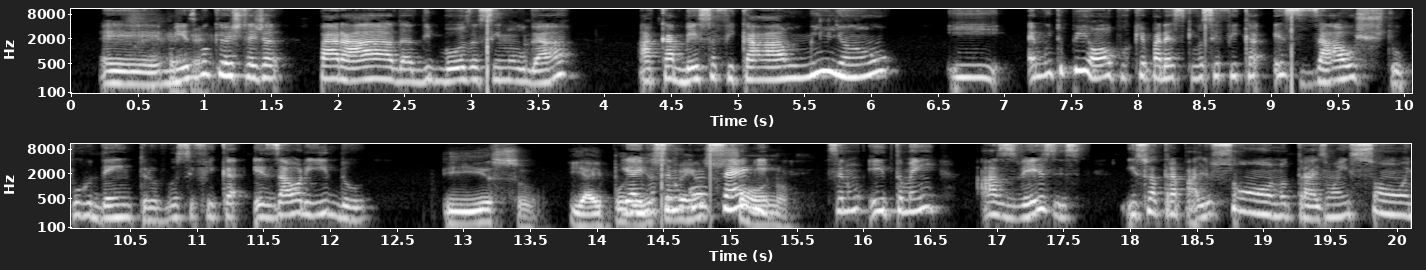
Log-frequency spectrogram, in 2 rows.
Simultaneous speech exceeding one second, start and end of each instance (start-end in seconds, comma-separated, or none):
14.2-15.5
